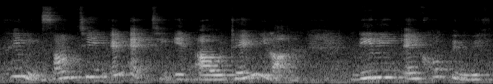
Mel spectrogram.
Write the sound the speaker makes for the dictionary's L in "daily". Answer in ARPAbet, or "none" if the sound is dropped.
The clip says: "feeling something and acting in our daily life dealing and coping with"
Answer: N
